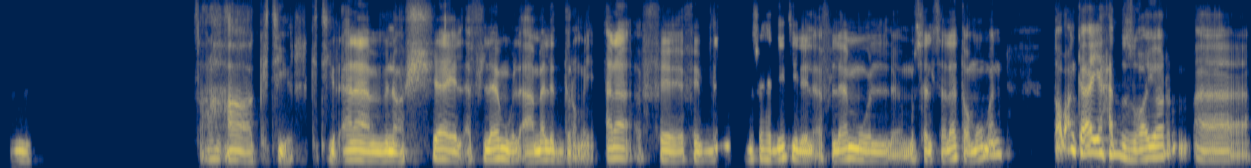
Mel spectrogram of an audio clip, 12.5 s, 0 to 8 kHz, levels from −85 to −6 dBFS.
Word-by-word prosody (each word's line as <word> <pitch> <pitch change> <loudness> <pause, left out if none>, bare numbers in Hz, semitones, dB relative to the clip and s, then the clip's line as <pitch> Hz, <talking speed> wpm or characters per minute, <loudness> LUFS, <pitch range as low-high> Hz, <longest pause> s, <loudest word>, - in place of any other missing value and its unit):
إمم. 105 -2 -2 1.6
بصراحة 115 -3 -2
كتير، - - -7
كتير. - - -7
أنا 115 -1 +5
من 105 0 +4
عشّاق 120 +5 0
الأفلام، 115 +3 +1
والأعمال 110 +2 +1
الدرامية. 105 -2 -4 0.2
أنا 130 0 +2
في 110 -2 -1
في - - -2
بداية 255 +7 -5 0.2
مشاهدتي 115 +3 0
للأفلام، 115 +3 +2
والمسلسلات 110 +3 -2
عمومًا، 175 -5 0 0.5
طبعًا 230 - +2
كأي 195 -2 +5
حد 170 -3 0
صغير، 130 +4 +2 0.2
آآ، 110 +7 -4
115 Hz, 110 wpm, -25 LUFS, 110-135 Hz, 1.6 s, أنا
